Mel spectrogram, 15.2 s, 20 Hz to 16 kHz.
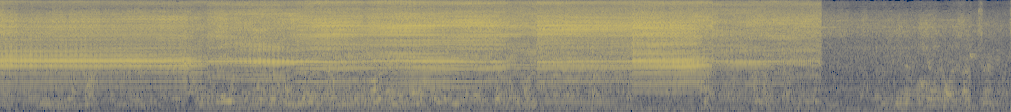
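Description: Andis ceramic clipper with a 000 blade running with a steady high buzz while cutting hair, the buzz growing stronger and weaker as it works; it switches off about twelve seconds in.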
